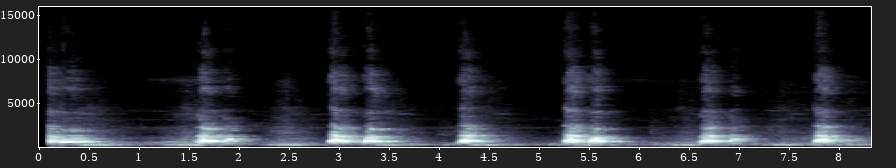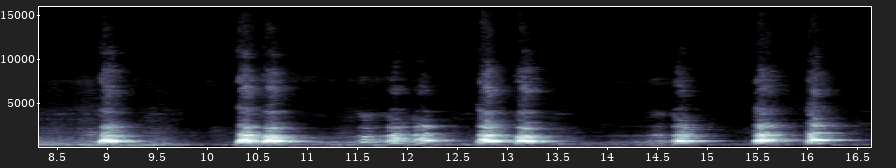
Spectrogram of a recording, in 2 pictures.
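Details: An angry Lhasa Apso barking in a steady run of sharp, mid-pitched barks, roughly one every second or so across the recording, some coming in quick pairs, with no other clear sounds.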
